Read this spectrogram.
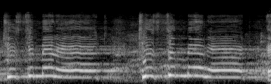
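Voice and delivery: high, slow sing-song stalling; stalling kids. Retold or imitated. Kids stalling their dad through the door, high and slow. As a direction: drag it out to buy time. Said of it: "they're going".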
